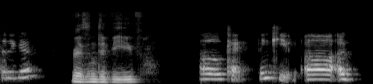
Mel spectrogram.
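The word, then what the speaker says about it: raison de vivre: Will you pronounce it again? Risen de Vive.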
